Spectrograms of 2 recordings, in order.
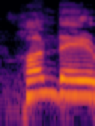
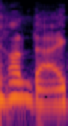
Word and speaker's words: Hyundai: and it's easy way to remember how to pronounce it Hyundai Rhymes a Sunday yet Dave Cook loves to still say Hyundai cuz he's a fun guy I wrote Hyundai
